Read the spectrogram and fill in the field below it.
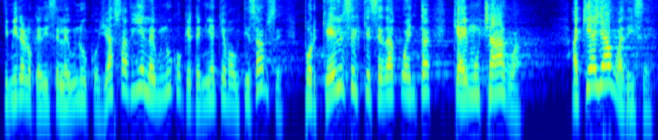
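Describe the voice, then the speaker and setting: A male pastor with a notably high voice preaches in an emphatic, teaching way. He keeps pausing on rhetorical questions for the congregation to finish. His voice rings through a church hall with a long reverb tail. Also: lively intonation. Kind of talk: sermon. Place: church sanctuary with baptistery.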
